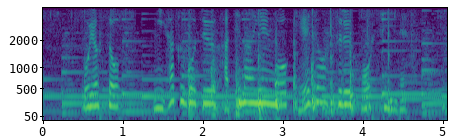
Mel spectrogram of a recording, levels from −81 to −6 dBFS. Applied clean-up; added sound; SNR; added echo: none; Run; 6 dB; none.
